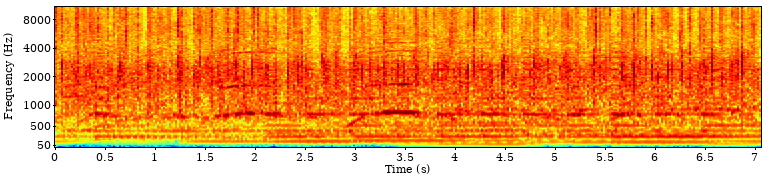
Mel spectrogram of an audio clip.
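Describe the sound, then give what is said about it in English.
A large audience claps and cheers steadily to the Lord, the dense applause continuing while sustained organ or keyboard chords ring underneath throughout. “Come on, clap your hands to the Lord. Let's let, let's let it just roar out for a moment.”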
